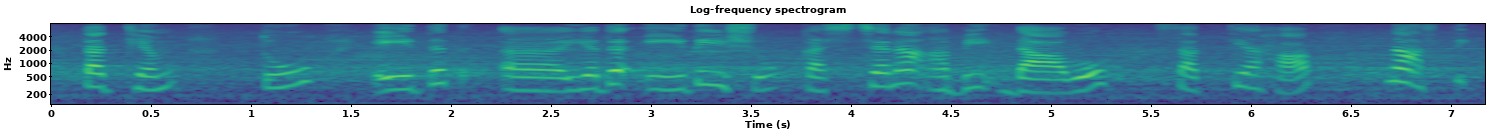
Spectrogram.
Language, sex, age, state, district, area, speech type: Sanskrit, female, 18-30, Kerala, Thrissur, rural, spontaneous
